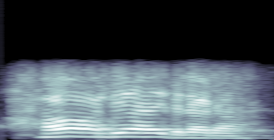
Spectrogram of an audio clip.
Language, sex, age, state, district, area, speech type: Odia, male, 45-60, Odisha, Boudh, rural, conversation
